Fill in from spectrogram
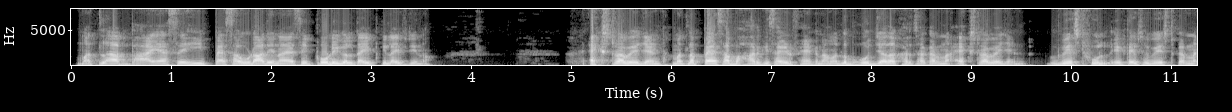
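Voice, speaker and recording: A young man teaching English vocabulary for exams in a lively, chatty way, often calling his listeners "bhai". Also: a little high. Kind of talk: exam-prep vocabulary lesson.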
